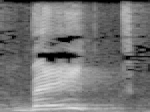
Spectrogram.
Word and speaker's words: baked: بص baked. Bake يعني يخبز. baked يعني خبزة. الاي دي دي هتنطقها كأنها تي تقول baked.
